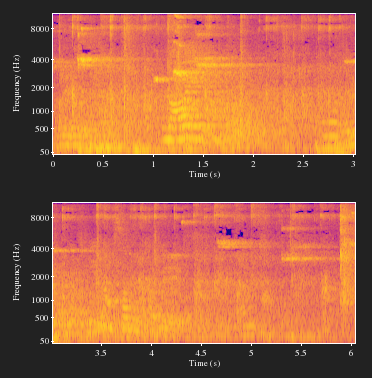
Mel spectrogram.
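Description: Sports shoes squeak on the hall floor.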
